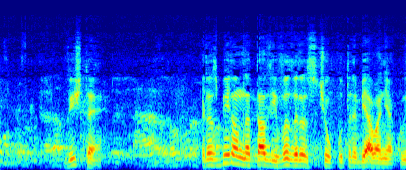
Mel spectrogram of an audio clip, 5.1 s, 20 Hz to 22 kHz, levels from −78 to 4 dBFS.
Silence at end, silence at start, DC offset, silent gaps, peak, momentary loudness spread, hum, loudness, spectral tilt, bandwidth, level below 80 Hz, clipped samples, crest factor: 0 s; 0 s; under 0.1%; none; 0 dBFS; 19 LU; none; -16 LUFS; -5 dB/octave; 15 kHz; -66 dBFS; under 0.1%; 18 dB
